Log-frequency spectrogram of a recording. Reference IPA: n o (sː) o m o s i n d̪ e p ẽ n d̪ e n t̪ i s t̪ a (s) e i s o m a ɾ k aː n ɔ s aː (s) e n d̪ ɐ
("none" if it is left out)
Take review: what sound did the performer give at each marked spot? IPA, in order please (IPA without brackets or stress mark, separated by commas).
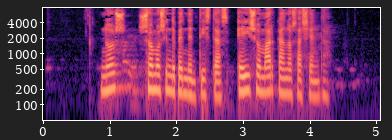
sː, s, ʃ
